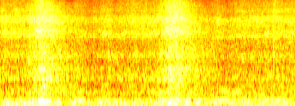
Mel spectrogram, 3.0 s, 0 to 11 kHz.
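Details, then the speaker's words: 1978 Ford Bronco V8 with Edelbrock carburetor, after setting ignition timing and carb work: two crisp throttle blips over a deep steady rumble, no stumble or hesitation anymore; normal revving. "Yeah, there's no hesitation in this thing anymore."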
